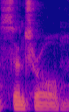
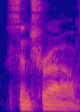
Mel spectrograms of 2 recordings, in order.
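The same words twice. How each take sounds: First: Said in the usual way. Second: "Central" as cen-TRAHL; open, full "al" closing "Central"; Spanish ending. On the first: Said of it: "words that end in al". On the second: Shown as a demonstration. Learner reading the Spanish word, "Central" with full "al". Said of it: "stressed at the last syllable".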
